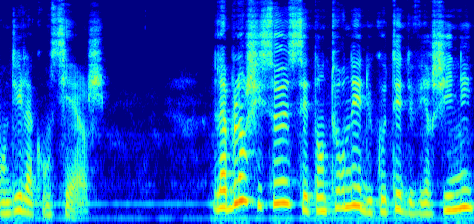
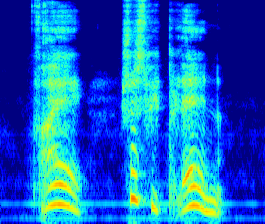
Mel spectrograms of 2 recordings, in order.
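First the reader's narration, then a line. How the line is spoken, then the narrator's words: Murmured. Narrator (French): murmura-t-elle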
